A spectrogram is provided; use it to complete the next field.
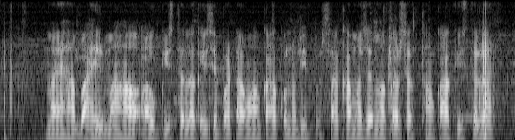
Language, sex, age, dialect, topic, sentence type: Chhattisgarhi, male, 31-35, Western/Budati/Khatahi, banking, question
